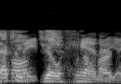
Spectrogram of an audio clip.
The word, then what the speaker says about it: Johanna: Johanna. Yeah, you're supposed to say it. The hard H.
